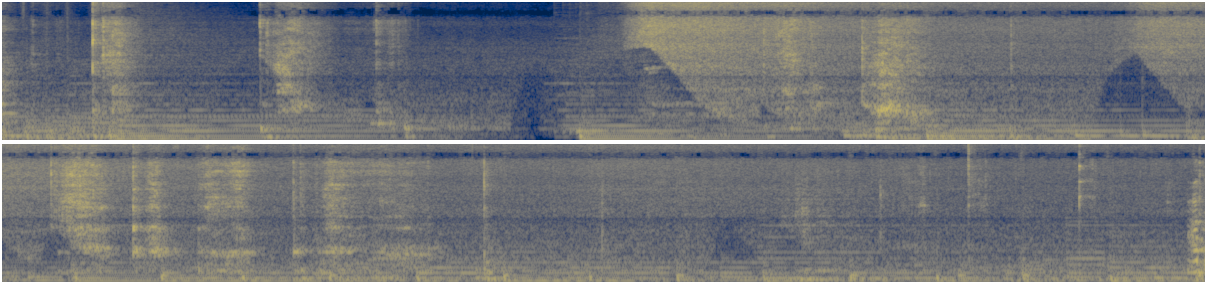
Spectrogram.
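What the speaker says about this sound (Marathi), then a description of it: "दुधामध्ये हे पावडर छान मिक्स करून घ्यायचं" A spoon stirs roasted sabudana powder into melted sugar and milk in a pan, scraping and clinking against the metal over a soft sizzle, with irregular strokes and a brief pause near the start.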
